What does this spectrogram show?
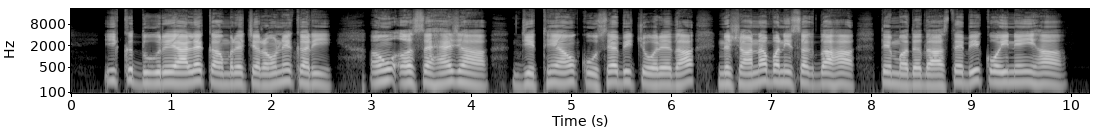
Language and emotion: Dogri, fearful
